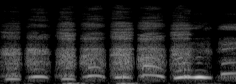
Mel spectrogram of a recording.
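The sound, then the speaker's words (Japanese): Heavy, forceful exhalations during exercise, meant to warm the body, come as a steady run of about eight voiced outward breaths, each a short breathy rush with a low hum. The last breath is cut off. “大きめに息吐いてるの。”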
